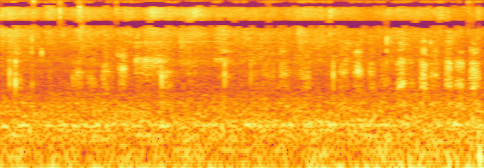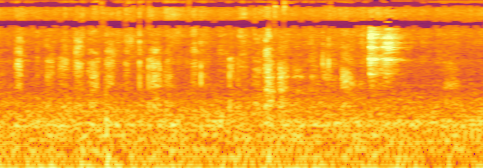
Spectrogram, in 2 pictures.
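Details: Pet poodle panting fast and evenly while playing indoors at home, airy breaths repeating steadily, light rustles and a brief brighter scrape near the end.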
